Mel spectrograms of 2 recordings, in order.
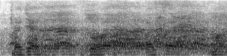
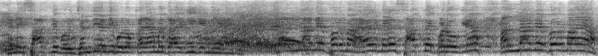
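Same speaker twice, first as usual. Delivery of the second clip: high, raised rallying voice; preaching at full force; 10 semitones higher, 5 dB louder than usual. Acted. Preacher urging the congregation to say it together, full force. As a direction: drive the crowd to answer together.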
